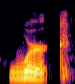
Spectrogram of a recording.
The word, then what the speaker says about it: work: perimeter parameter parameter and work looks like or but it sounds like er so think wer with a k word and you don't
